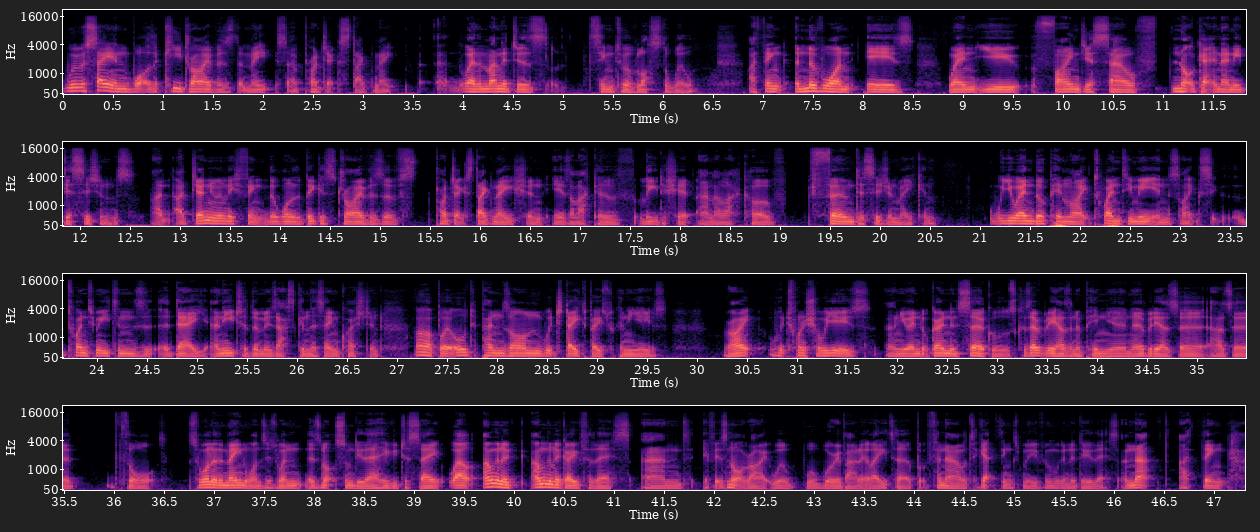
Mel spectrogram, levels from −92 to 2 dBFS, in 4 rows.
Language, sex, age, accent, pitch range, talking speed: English, male, 20-39, British, 100-120 Hz, 215 wpm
